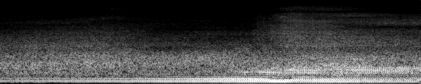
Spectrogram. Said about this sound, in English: can hear the roar of the highway.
